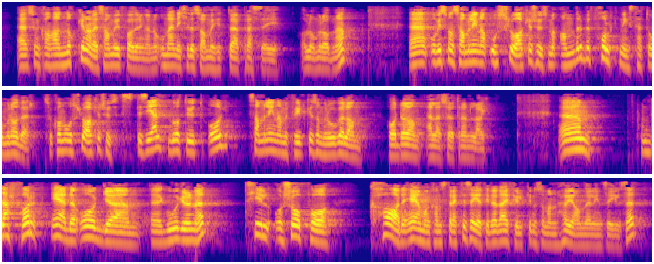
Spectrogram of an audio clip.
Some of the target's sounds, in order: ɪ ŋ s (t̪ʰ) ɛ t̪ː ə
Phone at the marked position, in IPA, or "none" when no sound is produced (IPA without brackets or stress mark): t̪ʰ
